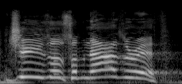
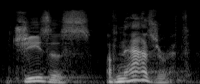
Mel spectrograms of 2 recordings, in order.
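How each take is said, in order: First: The crowd yelling his name; mob shouting. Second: Said in the usual way. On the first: Retold or imitated. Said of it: "they're shouting". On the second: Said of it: "They answered".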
